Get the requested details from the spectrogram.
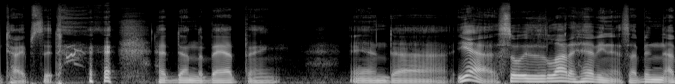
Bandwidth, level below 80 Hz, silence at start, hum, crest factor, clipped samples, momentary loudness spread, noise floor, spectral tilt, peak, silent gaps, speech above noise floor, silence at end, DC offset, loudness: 18 kHz; -36 dBFS; 0 s; none; 16 dB; under 0.1%; 10 LU; -45 dBFS; -6 dB/octave; -4 dBFS; none; 25 dB; 0 s; under 0.1%; -21 LUFS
